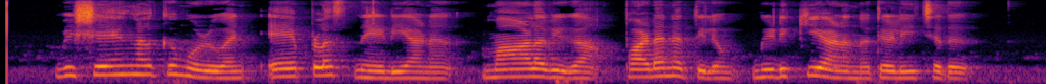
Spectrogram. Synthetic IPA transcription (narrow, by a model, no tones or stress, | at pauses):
ʋiʂɐjɐŋːɐɭkɨmuɻuʋɐne̞ːpːɭɐsne̞ːɽijaːɳɨmaːɭɐʋiɣɐpɐɽɐnɐt̪ːilumːiɽikʲːujaːɳe̞nːɨt̪e̞ɭijit͡ɕːɐðɨ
